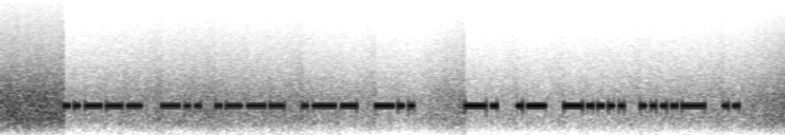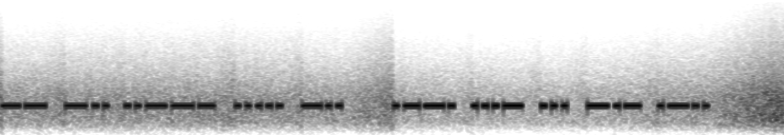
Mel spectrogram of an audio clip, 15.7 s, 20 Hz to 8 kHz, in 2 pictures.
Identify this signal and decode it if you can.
Morse code, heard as a keyed tone, hand-sent with a bug key, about 23 wpm, 540 Hz, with radio static and a narrow filter. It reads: 2DJWD NA64I MD25D PVSKL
